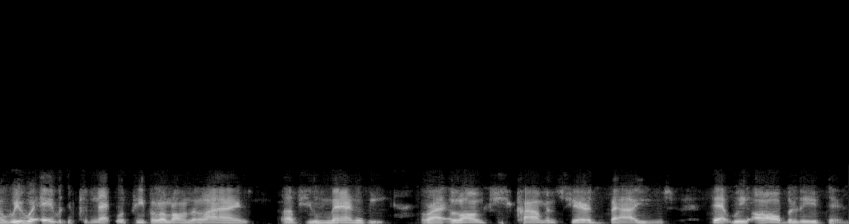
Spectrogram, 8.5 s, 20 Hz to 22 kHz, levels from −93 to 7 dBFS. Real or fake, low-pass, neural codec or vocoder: fake; 5.4 kHz; codec, 16 kHz in and 24 kHz out, 1.1 kbps, FireRedTTS-2 codec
